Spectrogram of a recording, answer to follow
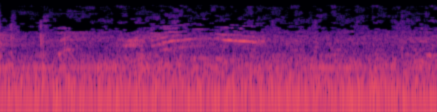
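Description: A domestic cat gives one short meow about a second in, rising then falling in pitch, over a steady low hum of room noise.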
